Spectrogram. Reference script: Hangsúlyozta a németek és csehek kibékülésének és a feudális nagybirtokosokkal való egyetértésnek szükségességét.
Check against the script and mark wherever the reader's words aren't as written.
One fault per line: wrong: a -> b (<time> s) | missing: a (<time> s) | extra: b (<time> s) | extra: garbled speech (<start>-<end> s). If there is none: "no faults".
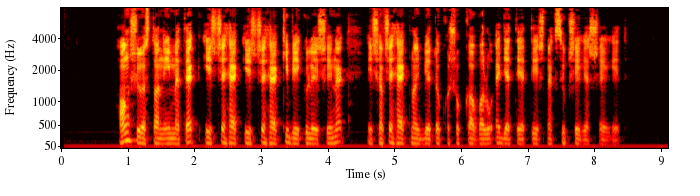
extra: és csehek (2.7 s)
wrong: feudális -> csehek (4.8 s)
